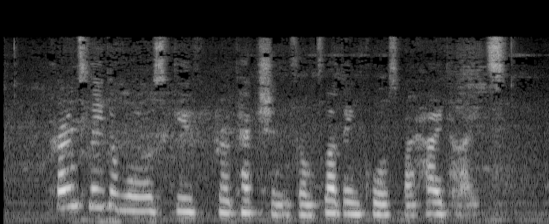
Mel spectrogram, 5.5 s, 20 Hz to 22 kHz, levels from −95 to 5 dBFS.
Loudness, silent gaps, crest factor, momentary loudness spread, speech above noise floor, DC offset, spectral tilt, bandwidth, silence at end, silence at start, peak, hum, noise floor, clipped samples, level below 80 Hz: -22 LUFS; none; 20 dB; 9 LU; 25 dB; under 0.1%; -4 dB/octave; 11.5 kHz; 0.45 s; 0.5 s; -2 dBFS; none; -47 dBFS; under 0.1%; -52 dBFS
